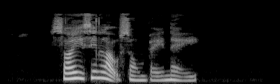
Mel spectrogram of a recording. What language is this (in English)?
Cantonese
